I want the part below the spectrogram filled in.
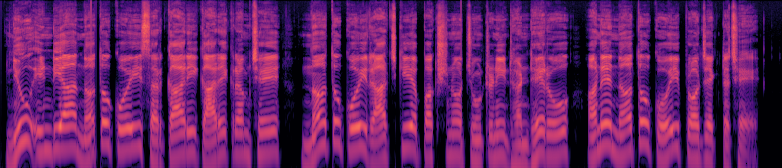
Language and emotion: Gujarati, neutral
